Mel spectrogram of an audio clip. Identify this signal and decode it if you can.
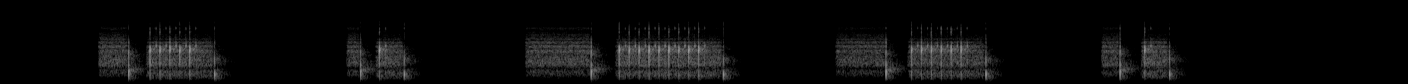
Pulse dialling, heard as a rotary dial, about 10 pulses a second, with room echo. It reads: 5 1 9 6 1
